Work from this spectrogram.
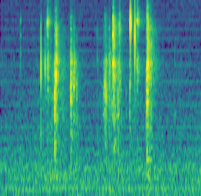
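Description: Shortcut key combinations are pressed on a computer keyboard while working in Illustrator, giving a handful of soft, close key clicks in quick, uneven bursts with nobody speaking.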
